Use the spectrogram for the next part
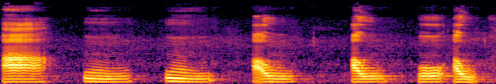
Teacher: उच्चारण करने पर जीभ का पीछे वाला भाग ऊपर उठता है। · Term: पच्च स्वर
